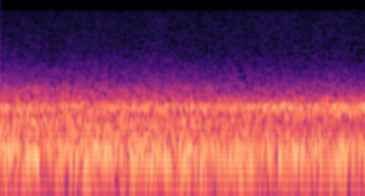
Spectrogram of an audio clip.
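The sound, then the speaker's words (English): A massive experimental nuclear explosion in the New Mexico desert: a deep, continuous roar rumbles steadily throughout, heavy in the low end with a noisy hiss above, holding an even loudness with no voices present. “That's an experimental nuclear explosion in our desert in New Mexico.”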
